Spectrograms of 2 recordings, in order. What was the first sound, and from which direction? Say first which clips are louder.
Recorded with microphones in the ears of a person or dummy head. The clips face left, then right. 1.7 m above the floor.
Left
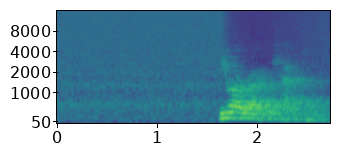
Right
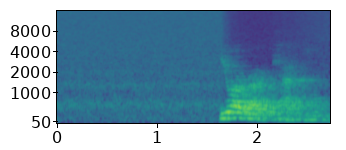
A man speaking: left 1 dB; 30° left (ahead or behind).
